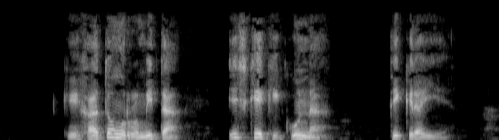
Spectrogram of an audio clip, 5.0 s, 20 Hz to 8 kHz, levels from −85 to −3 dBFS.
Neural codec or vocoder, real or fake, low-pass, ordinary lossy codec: none; real; 7.2 kHz; MP3, 48 kbps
